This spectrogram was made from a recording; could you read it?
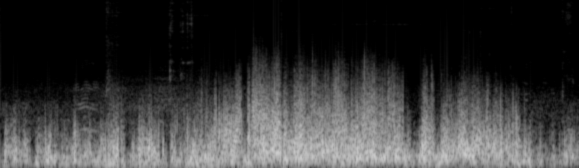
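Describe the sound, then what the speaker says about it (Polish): Gusty wind buffets a microphone outdoors at a skatepark, producing a loud, rumbling roar that surges and dips for the whole stretch. "Nie, za bardzo zawiało"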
